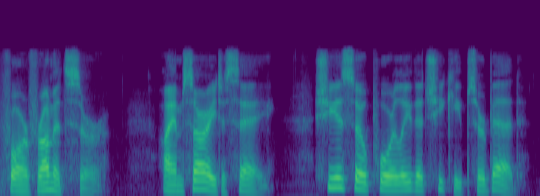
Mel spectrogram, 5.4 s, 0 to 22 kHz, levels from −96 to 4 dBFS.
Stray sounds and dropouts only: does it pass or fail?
pass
